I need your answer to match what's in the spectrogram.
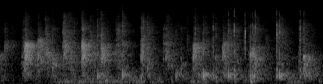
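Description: A stretch of audience applause, many hands clapping in a steady, dense patter at moderate volume for a few seconds, with no voices over it.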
